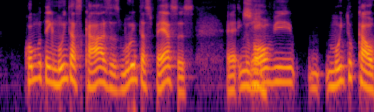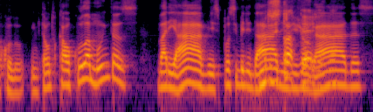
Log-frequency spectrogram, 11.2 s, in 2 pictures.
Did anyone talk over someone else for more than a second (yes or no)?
yes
